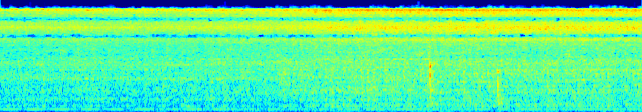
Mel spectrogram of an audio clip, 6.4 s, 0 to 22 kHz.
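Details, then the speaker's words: Refurbished BIRO 3334 band saw, 3 HP TEFC motor, non-slip V-belt, 124 x 5/8 in blade at 3,200 ft/min, 220V three-phase: constant low motor hum, smooth unchanging tone, no grinding or slapping; normal running. "It's fitted with a 3 horsepower TEFC motor turning a non-slip V-belt."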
